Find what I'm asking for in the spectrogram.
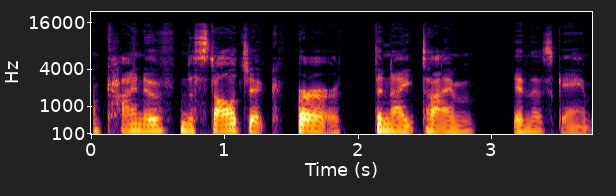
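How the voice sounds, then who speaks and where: A soft-spoken woman with a very deep, low pitch talks fairly slowly in a flat monotone, with dry, close sound and no echo. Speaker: game streamer. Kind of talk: gameplay stream chat.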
